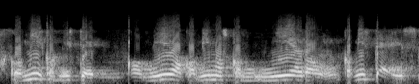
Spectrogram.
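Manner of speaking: ordinary talk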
